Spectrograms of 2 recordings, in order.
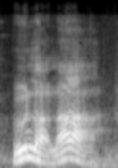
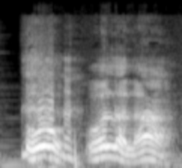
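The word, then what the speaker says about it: oh là là: Ooh la la! Oh la la! Oh, I said it wrong. Yeah, it's not ooh, it's oh. Oh la la!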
